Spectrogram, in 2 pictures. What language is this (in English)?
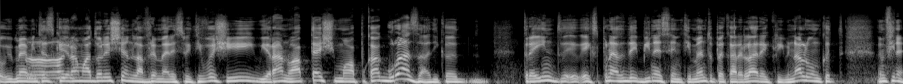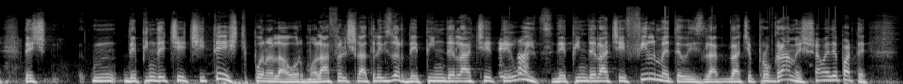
Romanian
